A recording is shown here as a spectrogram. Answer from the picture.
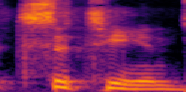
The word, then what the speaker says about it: Satine: I can't even remember how to say her name. It is Satine.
